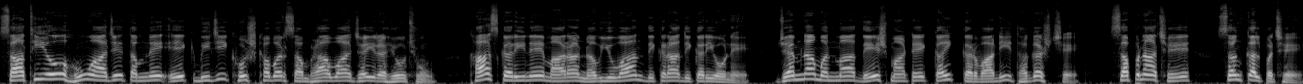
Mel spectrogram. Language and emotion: Gujarati, neutral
